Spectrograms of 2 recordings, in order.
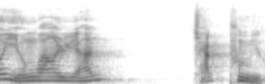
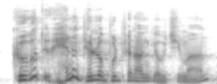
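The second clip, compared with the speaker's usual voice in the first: usual speaking voice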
